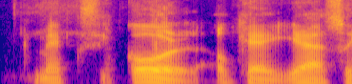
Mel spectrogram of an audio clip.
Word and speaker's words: Mexicol: actually uh pronounce that mexico mexico okay yeah so you really put an emphasis on that l for the colombian part of it yes and as you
